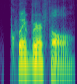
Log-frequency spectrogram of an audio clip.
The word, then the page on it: quiverful: American English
